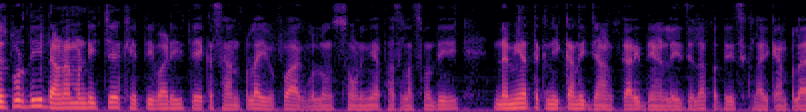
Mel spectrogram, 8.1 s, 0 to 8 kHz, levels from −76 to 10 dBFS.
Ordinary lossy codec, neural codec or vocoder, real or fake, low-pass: none; none; real; 7.2 kHz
